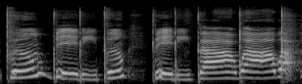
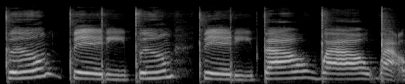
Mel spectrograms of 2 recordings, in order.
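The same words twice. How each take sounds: First: Quicker boom biddy chant; chanted, speeding-up rhythm game; faster chant. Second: Slow, steady boom biddy chant; chanted, slow first round before speeding up. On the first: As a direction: chant it faster than the first run. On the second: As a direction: chant it slowly and evenly. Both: Shown as a demonstration.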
